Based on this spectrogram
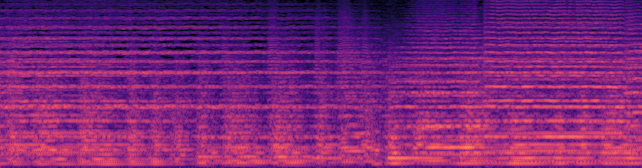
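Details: Orchestral theme music plays throughout, rich and sustained, with no animal sound.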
